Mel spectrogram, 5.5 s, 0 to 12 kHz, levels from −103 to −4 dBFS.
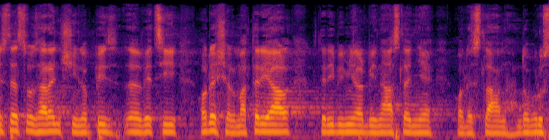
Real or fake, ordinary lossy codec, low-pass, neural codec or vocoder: real; AAC, 48 kbps; 10.8 kHz; none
